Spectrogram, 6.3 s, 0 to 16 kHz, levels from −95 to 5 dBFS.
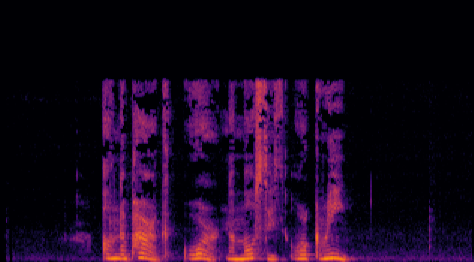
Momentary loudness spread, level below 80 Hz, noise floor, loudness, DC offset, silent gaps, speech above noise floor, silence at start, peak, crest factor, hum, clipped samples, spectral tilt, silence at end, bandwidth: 12 LU; -86 dBFS; -72 dBFS; -28 LUFS; under 0.1%; none; 45 dB; 1.4 s; -10 dBFS; 20 dB; none; under 0.1%; -4 dB/octave; 1.65 s; 11.5 kHz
